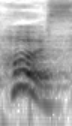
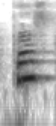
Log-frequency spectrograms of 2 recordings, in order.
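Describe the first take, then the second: First: It is loud and shouted in chest voice. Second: It is high, light and airy in head voice. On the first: "I'm going to shout to try and get rid of it. Um, and that's going to be my chest voice" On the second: "is my head voice. So it's very sweet and quite um, light and airy"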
